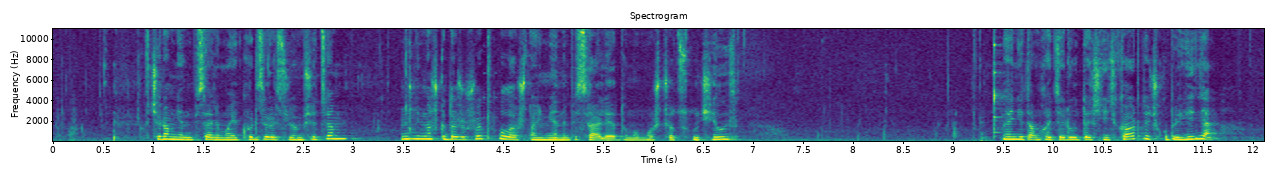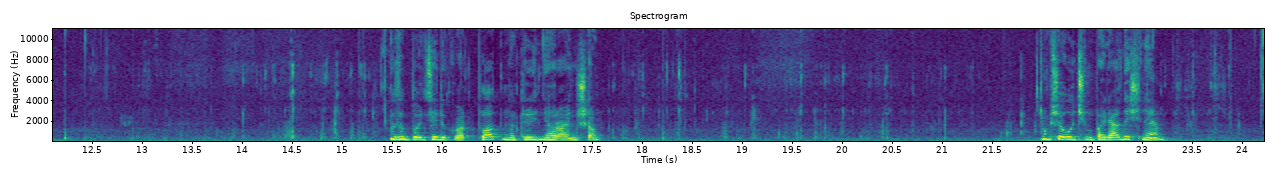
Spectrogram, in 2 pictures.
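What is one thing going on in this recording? A young woman speaks softly and calmly into a close microphone.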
